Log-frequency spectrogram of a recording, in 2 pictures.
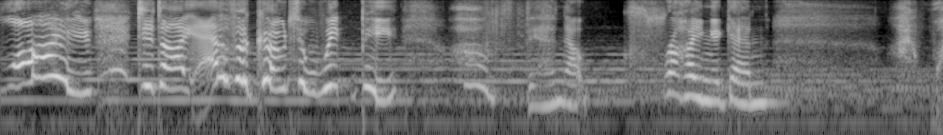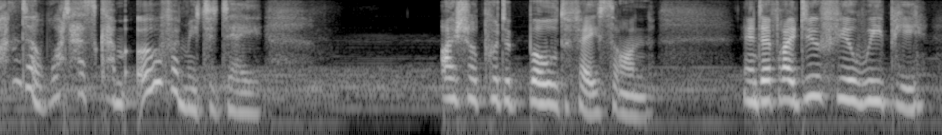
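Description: A young Victorian wife, narrates her diary in a high, wistful voice. She is anxious and melancholy, measured yet emotive. Faint music plays behind this audio drama monologue. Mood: distraught, then uneasy, hushed.

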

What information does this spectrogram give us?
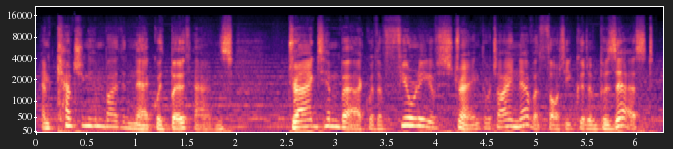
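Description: An actor playing a sorrowful, earnest doctor who narrates a gothic tale in measured, literary phrases. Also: male voice, on the high side, very animated, over music. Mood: tense, grave. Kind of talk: dramatic scripted narration.

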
